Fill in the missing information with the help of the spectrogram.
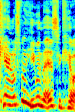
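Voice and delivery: quick high exasperated question; high fast voice. Retold or imitated. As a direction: pitch up, rushed. [name] quoting, high fast.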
